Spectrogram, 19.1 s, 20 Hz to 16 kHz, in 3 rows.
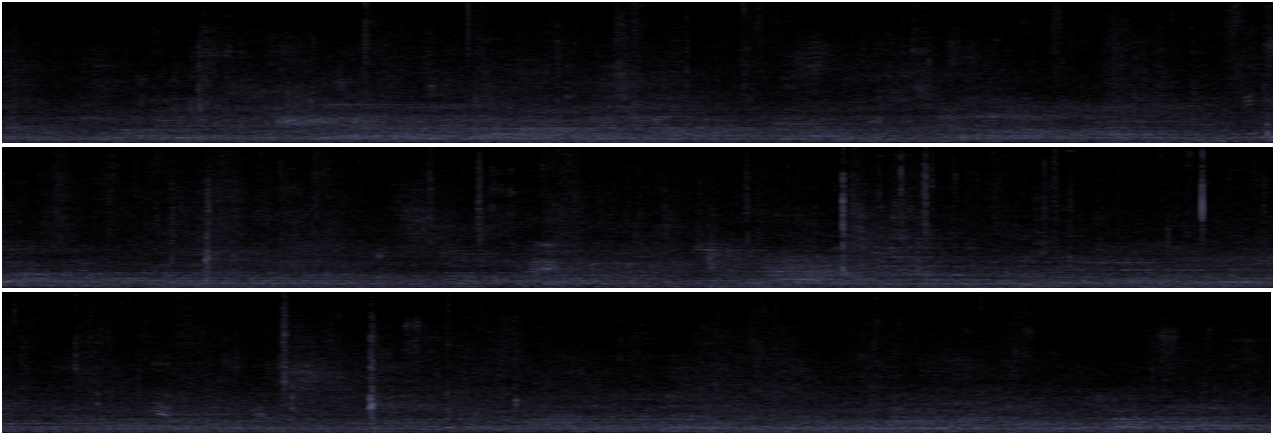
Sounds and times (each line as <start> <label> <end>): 0.0 large group of people 19.0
